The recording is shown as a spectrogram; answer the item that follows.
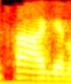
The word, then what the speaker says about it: Hagen: Sure, it's Chris Hagen, like the ice cream. Some people always ask if I own Hagen Dazs.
